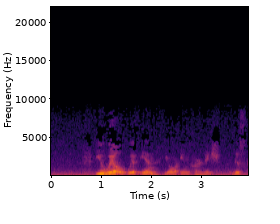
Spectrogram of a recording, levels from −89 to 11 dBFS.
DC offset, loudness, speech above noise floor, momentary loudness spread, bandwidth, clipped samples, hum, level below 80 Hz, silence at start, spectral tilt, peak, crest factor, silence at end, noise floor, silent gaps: under 0.1%; -24 LUFS; 20 dB; 26 LU; 7.6 kHz; under 0.1%; none; -46 dBFS; 0 s; -9 dB/octave; -8 dBFS; 18 dB; 0 s; -44 dBFS; none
